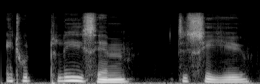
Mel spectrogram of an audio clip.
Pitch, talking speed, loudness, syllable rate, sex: 130 Hz, 160 wpm, -16 LUFS, 3.9 syllables/s, male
